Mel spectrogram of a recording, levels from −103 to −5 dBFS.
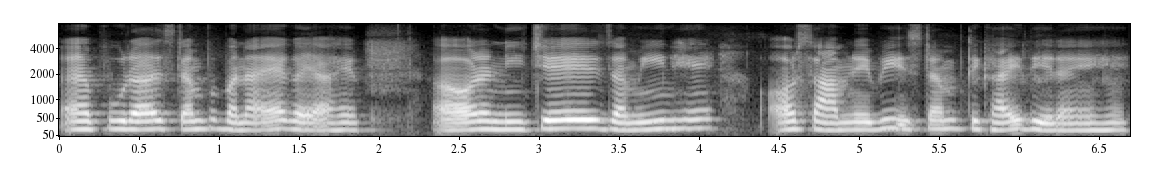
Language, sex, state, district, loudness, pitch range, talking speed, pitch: Hindi, female, Uttar Pradesh, Hamirpur, -15 LUFS, 195-225 Hz, 150 wpm, 210 Hz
